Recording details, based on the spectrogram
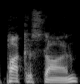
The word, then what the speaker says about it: Pakistan: He taught me how to pronounce it, Pakistan.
